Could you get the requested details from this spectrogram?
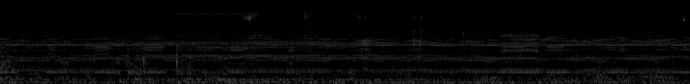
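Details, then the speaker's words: MD Needle Pen microneedling of the face at 1.5 mm depth with cross-hatch passes, under numbing ointment; continuous high-pitched motor buzz in a small room; described as almost painless, with erythema and not a bloodbath. "I'm gonna go and do this area. I'm gonna take it up to 1.5. Do the same motions. And then cross hatch."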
